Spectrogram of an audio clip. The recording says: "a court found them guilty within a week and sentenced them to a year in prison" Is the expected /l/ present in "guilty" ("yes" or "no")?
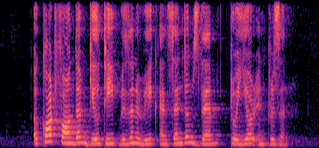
yes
